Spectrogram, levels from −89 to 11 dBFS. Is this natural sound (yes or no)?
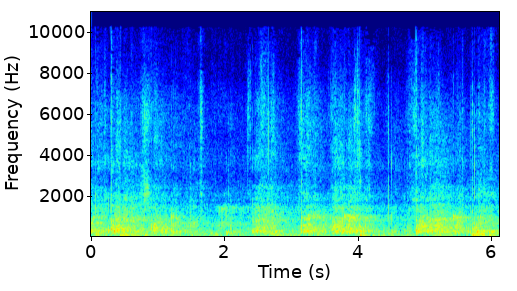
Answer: yes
